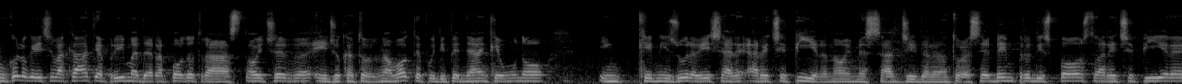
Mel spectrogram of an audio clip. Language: Italian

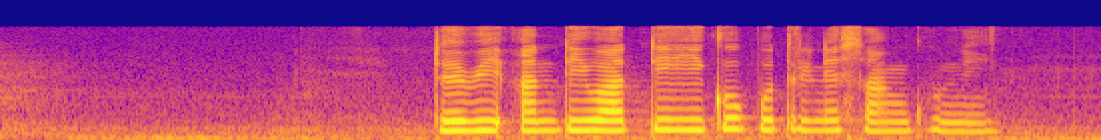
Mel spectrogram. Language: Javanese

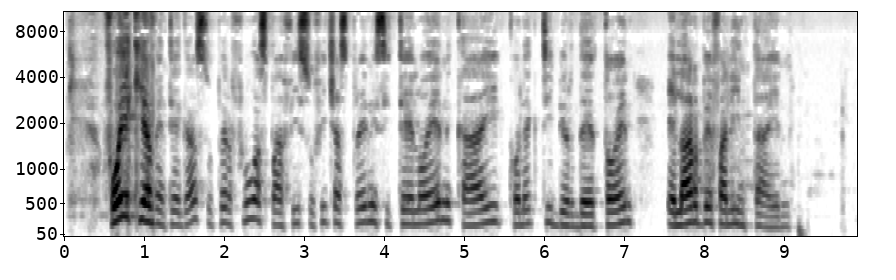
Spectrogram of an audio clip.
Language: Esperanto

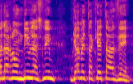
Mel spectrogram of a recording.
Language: Hebrew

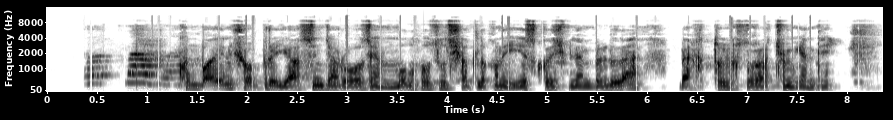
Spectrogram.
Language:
Uyghur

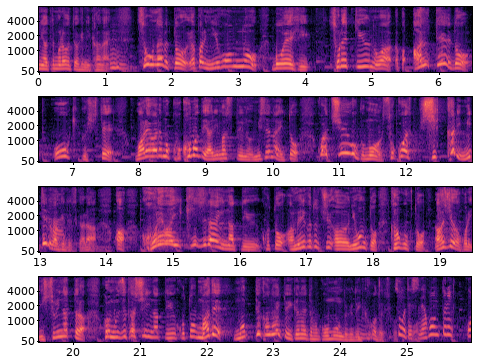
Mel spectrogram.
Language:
Japanese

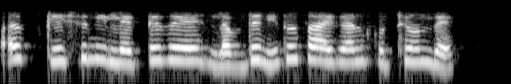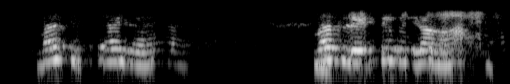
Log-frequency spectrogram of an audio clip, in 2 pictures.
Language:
Dogri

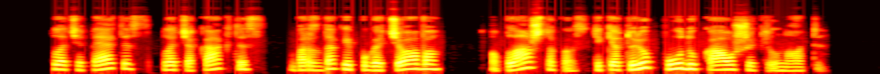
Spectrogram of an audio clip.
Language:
Lithuanian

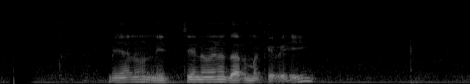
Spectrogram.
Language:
Sinhala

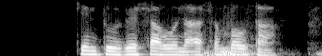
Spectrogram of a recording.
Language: Hindi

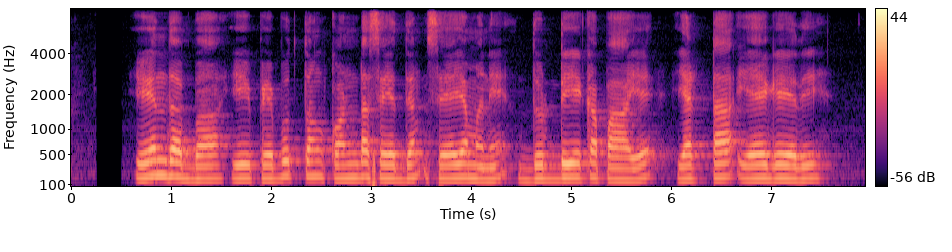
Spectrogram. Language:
Telugu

